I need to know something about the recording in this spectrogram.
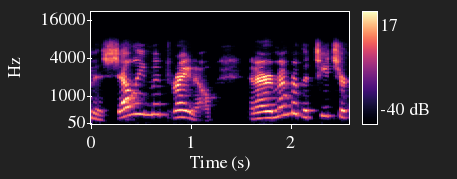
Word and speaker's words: Medrano: made us pronounce it Medrano. So all my life growing up, I was Medrano. And that alone was not helpful, because there was some thing called Drano.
